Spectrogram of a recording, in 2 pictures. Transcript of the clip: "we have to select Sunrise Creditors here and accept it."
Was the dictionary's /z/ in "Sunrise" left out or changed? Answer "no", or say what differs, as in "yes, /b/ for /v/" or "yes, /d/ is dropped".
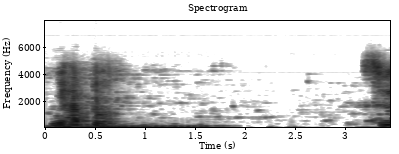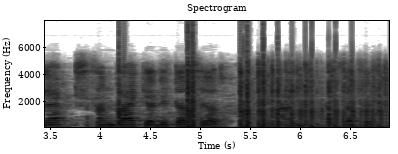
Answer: yes, /z/ is dropped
